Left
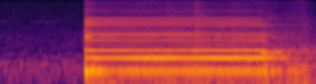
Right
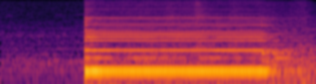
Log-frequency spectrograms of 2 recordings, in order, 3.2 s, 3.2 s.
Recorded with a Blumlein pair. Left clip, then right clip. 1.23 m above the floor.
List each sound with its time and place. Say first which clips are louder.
0.8 s a phone buzzing: left 1 dB; 10° left, 0.5 m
